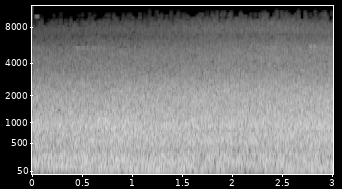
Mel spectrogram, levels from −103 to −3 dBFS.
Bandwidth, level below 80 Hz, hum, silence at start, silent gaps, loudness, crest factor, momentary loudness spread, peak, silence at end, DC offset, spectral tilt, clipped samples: 10.5 kHz; -34 dBFS; none; 0 s; none; -19 LUFS; 12 dB; 1 LU; -6 dBFS; 0 s; under 0.1%; -5.5 dB/octave; under 0.1%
